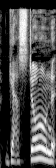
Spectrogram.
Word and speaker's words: Gueston: i hope i got your name right uh gastone gaston right gaston okay gaston i i i hate mispronouncing names so thank you um let's talk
